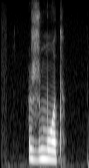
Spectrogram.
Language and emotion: Russian, angry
